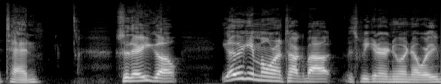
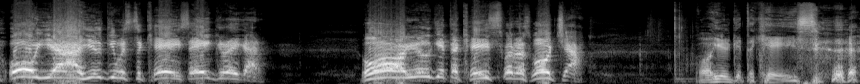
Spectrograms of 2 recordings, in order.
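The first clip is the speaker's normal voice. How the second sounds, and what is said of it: Bad thick put-on Irish brogue. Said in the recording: “Little terrible Jonathan Pryce with a thick Irish brogue. ... who I did not offend with that impression.”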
